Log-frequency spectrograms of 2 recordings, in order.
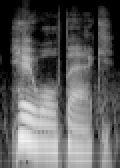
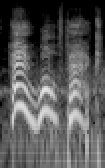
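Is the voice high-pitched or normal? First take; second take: normal; high-pitched. First: It is said in a normal pitch. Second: It is said in a high pitch.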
